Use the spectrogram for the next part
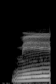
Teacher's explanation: Dibacakan dengan disembunyikan bunyi nun matinya di belakang sin dengan kadar 2 harakat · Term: hukum ikhfa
